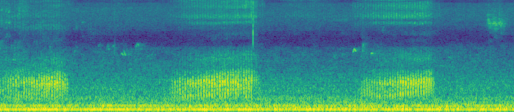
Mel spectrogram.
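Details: Sick, calm cat found in a park, breathing abnormally close to the microphone: three harsh, noisy breaths of about a second each, spaced roughly two and a half seconds apart, over a steady low rumbling drone.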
